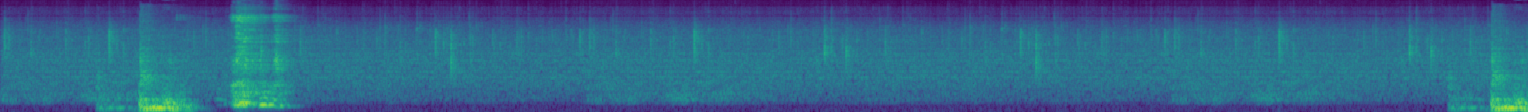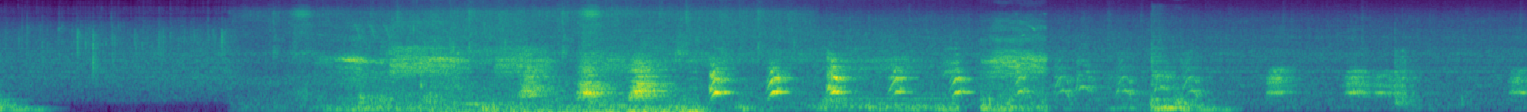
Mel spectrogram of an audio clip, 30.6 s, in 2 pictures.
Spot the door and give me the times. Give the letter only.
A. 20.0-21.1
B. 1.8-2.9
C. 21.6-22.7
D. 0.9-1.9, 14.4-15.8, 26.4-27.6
D.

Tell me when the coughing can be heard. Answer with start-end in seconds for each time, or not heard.
1.8-2.9.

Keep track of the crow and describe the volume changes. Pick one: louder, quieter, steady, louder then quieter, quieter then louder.
quieter then louder.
